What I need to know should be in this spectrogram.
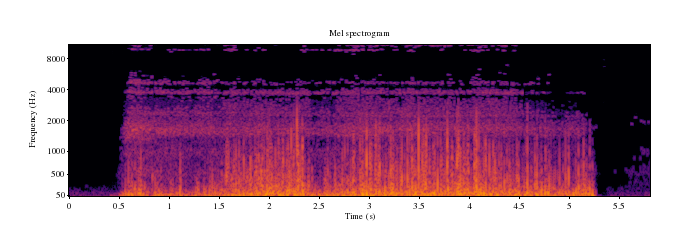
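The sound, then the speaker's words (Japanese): Gentle breath blown into a listener's ear as a finishing touch: one long, steady, breathy rush of air starts abruptly, holds at an even level for about five seconds, then cuts off, with no voice over it. “よし。じゃあ、仕上げにふーってするね。”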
